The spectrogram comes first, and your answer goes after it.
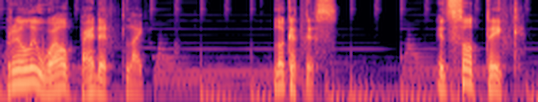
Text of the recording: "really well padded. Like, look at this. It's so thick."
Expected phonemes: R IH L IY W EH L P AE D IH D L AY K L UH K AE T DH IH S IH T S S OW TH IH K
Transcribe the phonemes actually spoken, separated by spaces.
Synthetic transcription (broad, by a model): R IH L IY W EH L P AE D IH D L AY K L UH K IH T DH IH S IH T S S OW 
